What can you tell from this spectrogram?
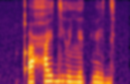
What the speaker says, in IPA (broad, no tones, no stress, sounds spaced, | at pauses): qʼ ɨ ħ e d j ɨ lʲ ɐ k ɳ i d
